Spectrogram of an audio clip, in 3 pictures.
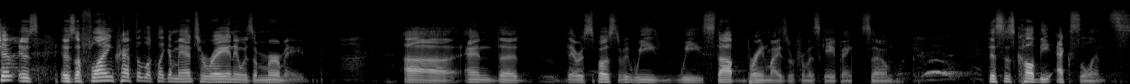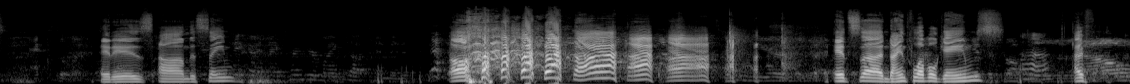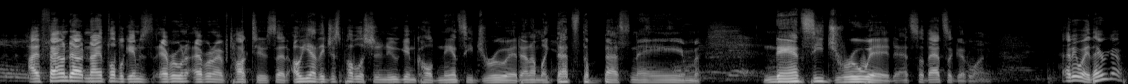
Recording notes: Live from OrcCon 2024 at the Hilton LAX in Los Angeles! A great panel show with members of our audience. Since it is a live event, the audio quality is not the same as our normal episodes recorded in our studio.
